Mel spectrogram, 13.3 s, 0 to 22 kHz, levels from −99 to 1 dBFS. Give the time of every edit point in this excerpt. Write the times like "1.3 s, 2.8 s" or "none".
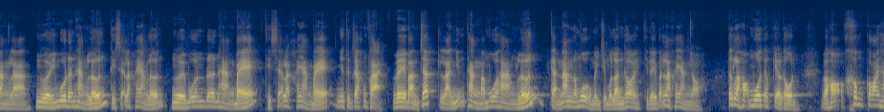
2.5 s, 5.8 s, 8.2 s, 11.7 s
